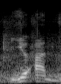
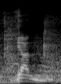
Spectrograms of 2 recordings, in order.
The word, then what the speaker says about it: Yann: l'ancienne forme écrite, et en breton, auparavant, on disait Johann. Alors maintenant, en breton, on dit plutôt Yann. Hein, Yann, Yann, donc c'est deux variantes de prononciation.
